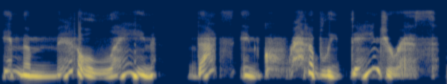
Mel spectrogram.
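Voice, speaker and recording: Actress as concerned female radio host, husky, lively pitch, alert, audio drama broadcast. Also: takes it slowly, no room sound, muffled recording, exaggerated voice.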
